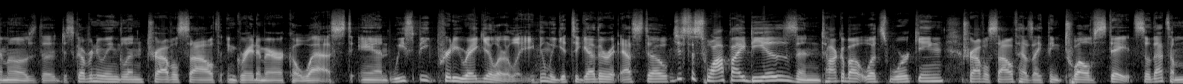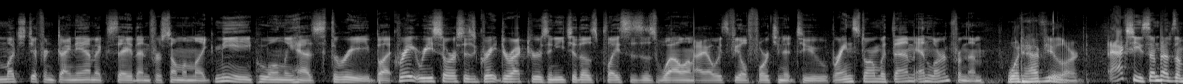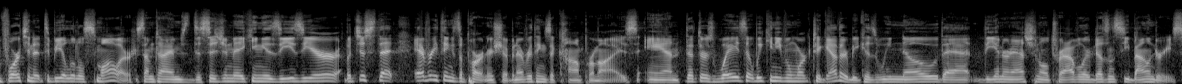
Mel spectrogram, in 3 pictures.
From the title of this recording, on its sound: Live From IPW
